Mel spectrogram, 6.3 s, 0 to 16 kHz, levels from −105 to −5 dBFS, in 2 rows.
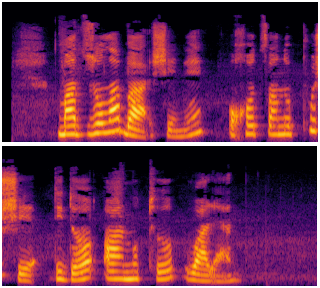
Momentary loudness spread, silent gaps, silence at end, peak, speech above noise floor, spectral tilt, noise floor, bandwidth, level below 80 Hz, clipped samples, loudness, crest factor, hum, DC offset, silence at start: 13 LU; none; 0.8 s; -4 dBFS; 38 dB; -4.5 dB/octave; -60 dBFS; 9.4 kHz; -76 dBFS; under 0.1%; -23 LUFS; 18 dB; none; under 0.1%; 0.55 s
